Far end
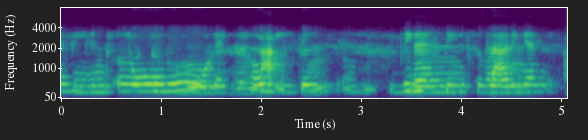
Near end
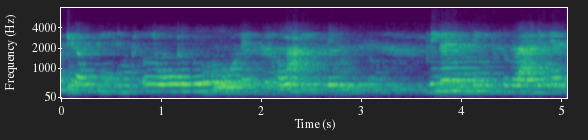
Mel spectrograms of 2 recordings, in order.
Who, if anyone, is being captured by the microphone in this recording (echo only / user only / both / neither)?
echo only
